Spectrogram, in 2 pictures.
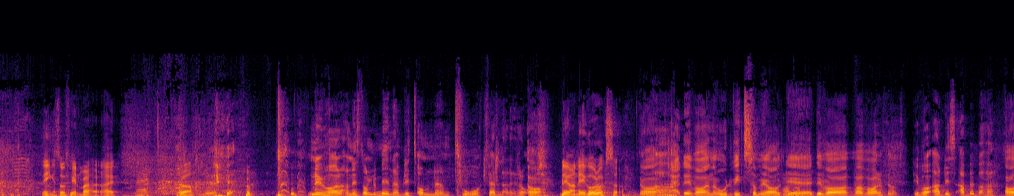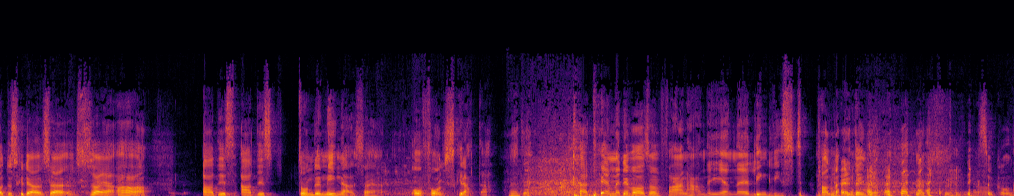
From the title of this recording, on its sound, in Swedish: Live på Scala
